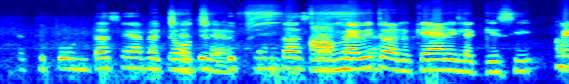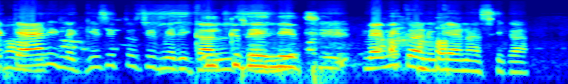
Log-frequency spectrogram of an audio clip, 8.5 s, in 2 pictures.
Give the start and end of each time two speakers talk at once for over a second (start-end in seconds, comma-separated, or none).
none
